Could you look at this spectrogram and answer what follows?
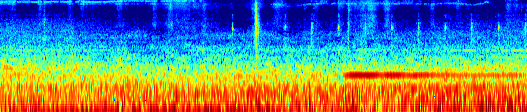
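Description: Steady low rumble of a car driving along a road, the engine and tyre noise heard from inside the cabin.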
